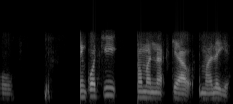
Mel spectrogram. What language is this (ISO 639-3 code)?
mni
